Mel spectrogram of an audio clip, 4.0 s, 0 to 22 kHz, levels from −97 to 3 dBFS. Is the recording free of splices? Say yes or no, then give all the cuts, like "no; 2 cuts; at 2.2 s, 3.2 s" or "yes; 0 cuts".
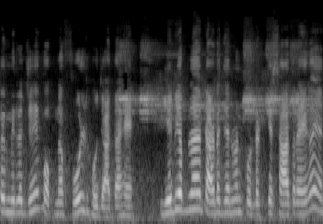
yes; 0 cuts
